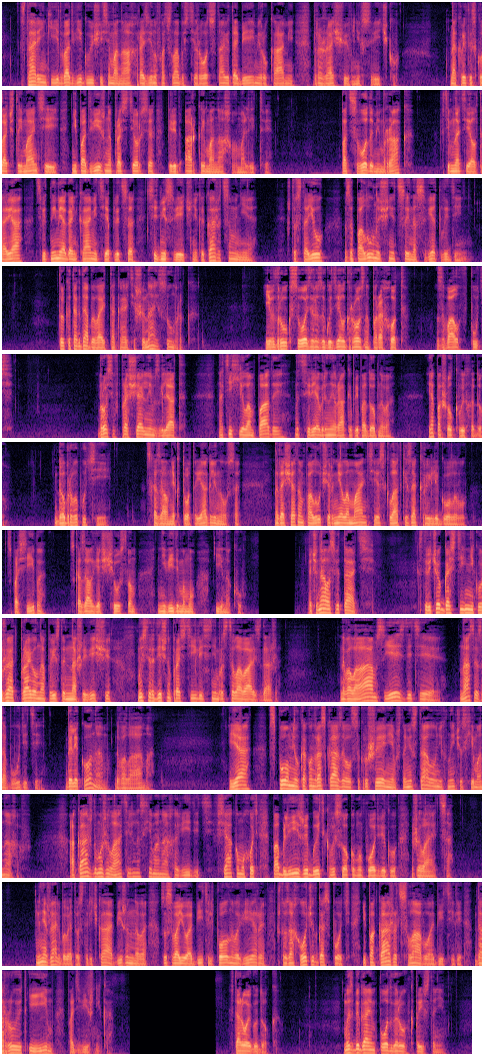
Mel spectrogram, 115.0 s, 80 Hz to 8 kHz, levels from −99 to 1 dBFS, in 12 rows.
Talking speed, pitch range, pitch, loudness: 95 wpm, 90-110 Hz, 95 Hz, -20 LUFS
